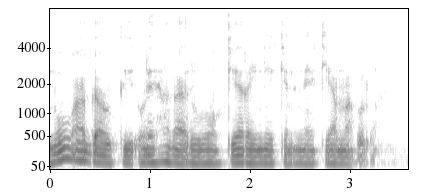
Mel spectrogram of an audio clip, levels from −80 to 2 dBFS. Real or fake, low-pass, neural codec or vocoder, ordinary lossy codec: fake; none; codec, 16 kHz, 16 kbps, FunCodec, trained on LibriTTS, 50 frames a second; none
